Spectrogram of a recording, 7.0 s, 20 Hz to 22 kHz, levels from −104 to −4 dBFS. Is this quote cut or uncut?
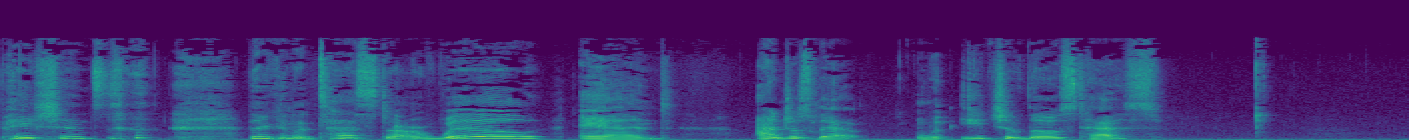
cut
